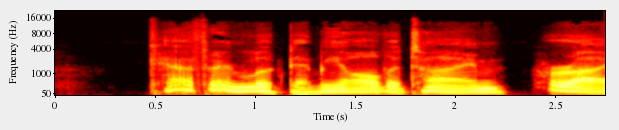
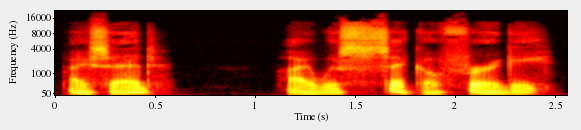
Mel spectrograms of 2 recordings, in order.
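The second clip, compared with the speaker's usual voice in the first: ordinary delivery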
